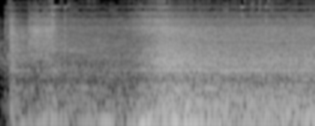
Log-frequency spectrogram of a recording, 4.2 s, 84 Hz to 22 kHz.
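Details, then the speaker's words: 1977 Corvette after a no-start repair, battery trickle-charged and a voltage-drain check underway: a deep, steady engine note climbs smoothly when revved and settles evenly. It is starting well and getting good fuel; a normal running engine. "yeah so it's it's uh it's running fine it's starting up good it's getting good gas"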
